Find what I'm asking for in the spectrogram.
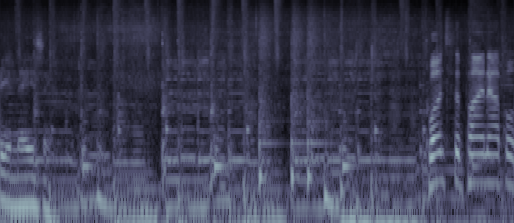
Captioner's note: sizzling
